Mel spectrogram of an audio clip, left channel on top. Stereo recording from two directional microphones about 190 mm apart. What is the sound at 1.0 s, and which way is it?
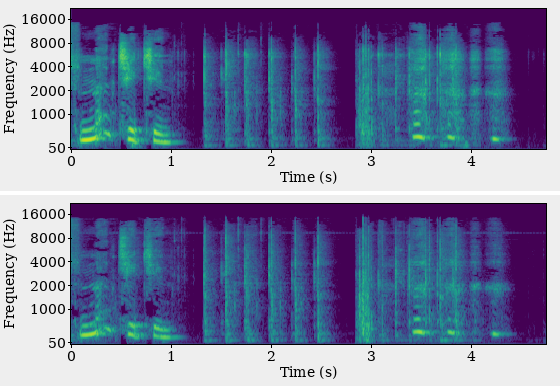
Typewriter, 10° right (ahead or behind).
